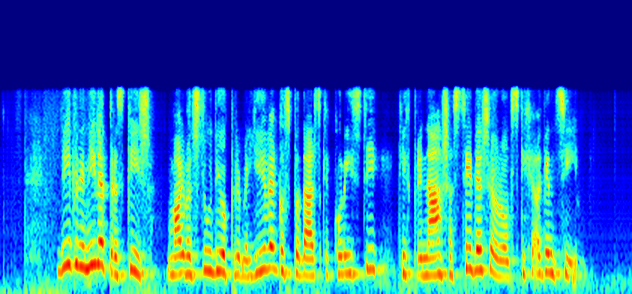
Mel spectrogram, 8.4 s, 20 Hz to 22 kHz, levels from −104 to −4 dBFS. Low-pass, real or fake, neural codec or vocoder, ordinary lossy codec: 7.2 kHz; fake; codec, 16 kHz, 1 kbps, X-Codec, HuBERT features, trained on general audio; none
